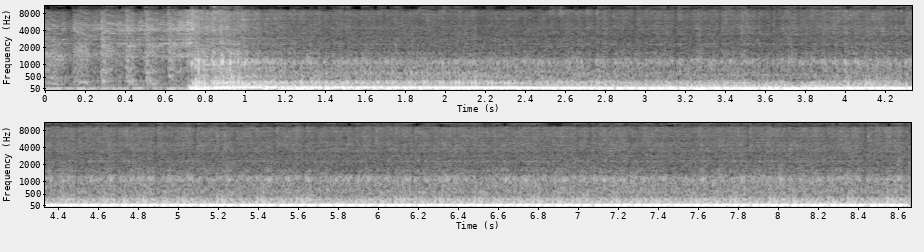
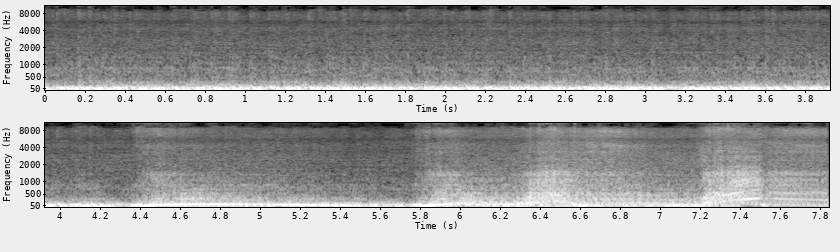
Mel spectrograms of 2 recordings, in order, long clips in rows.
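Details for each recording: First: C4 Corvette with LS swap LQ4 V8, 2.5-inch dual pipes into dual 3-inch and Flowmaster Flow FX mufflers, before Borla swap: deep, loud booming idle with heavy low drone; muffler setup too open. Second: 1989 C4 Corvette with an LQ4 LS swap and 2.5-inch dual pipes, after swapping 3-inch Flowmaster FlowFX mufflers for 2.25-inch Borlas: a deep, even idle rumble and clean rev blips; quieter, with no drone or rattle.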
